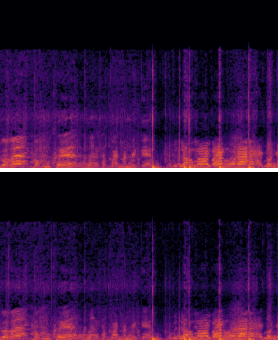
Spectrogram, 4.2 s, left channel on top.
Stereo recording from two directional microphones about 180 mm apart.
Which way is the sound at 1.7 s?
90° right.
